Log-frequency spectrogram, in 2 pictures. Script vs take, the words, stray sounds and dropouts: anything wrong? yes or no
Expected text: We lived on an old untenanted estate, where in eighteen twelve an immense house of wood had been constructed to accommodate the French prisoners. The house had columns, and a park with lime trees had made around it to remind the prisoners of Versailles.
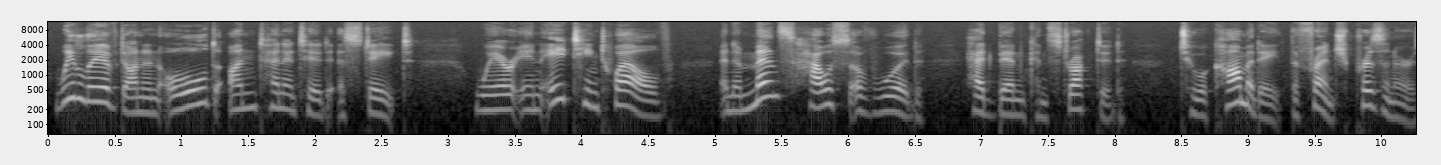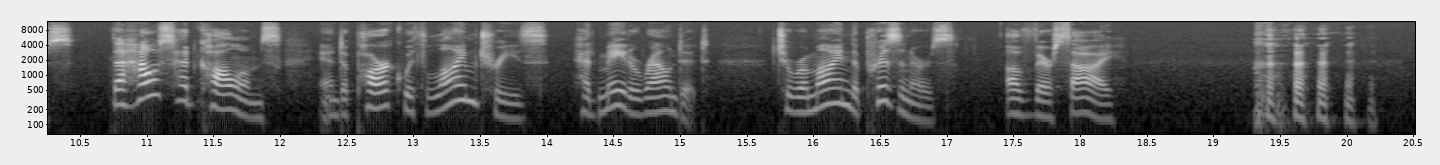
yes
